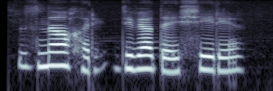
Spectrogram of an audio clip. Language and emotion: Russian, neutral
